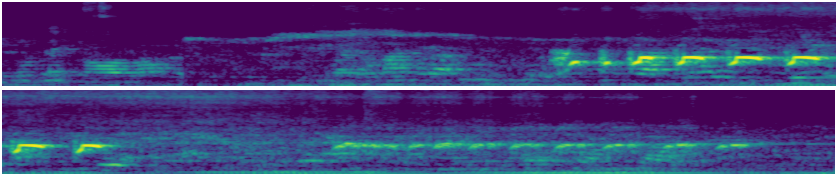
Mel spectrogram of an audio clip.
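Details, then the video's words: Zebra dove, a prized local competition bird being used to train a young bird, gives a burst of about seven quick, evenly spaced cooing notes. A longer rolling trill follows, with faint murmuring and low rumble behind. "PERKUTUT JUARA Suara TERBAIK!!!"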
